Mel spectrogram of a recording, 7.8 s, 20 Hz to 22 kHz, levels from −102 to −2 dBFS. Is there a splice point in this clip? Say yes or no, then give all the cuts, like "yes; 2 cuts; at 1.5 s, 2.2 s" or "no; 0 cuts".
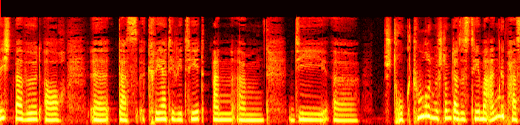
yes; 2 cuts; at 3.1 s, 5.6 s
